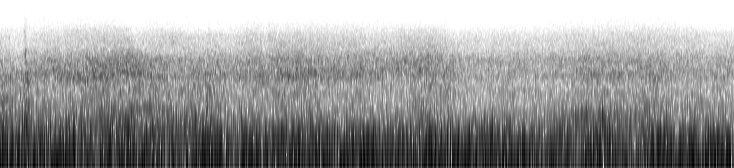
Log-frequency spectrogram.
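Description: Traffic hums along a nearby road.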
